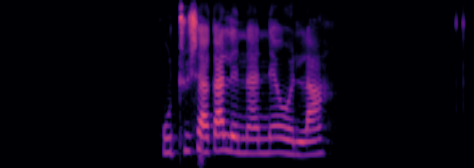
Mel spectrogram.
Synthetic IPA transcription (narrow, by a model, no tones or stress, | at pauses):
ɣʊtʰuʃakʼalɪnanɛɔla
